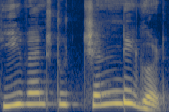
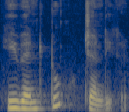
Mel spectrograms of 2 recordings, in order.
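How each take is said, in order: First: It is said as a question. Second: It is said as a plain statement.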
